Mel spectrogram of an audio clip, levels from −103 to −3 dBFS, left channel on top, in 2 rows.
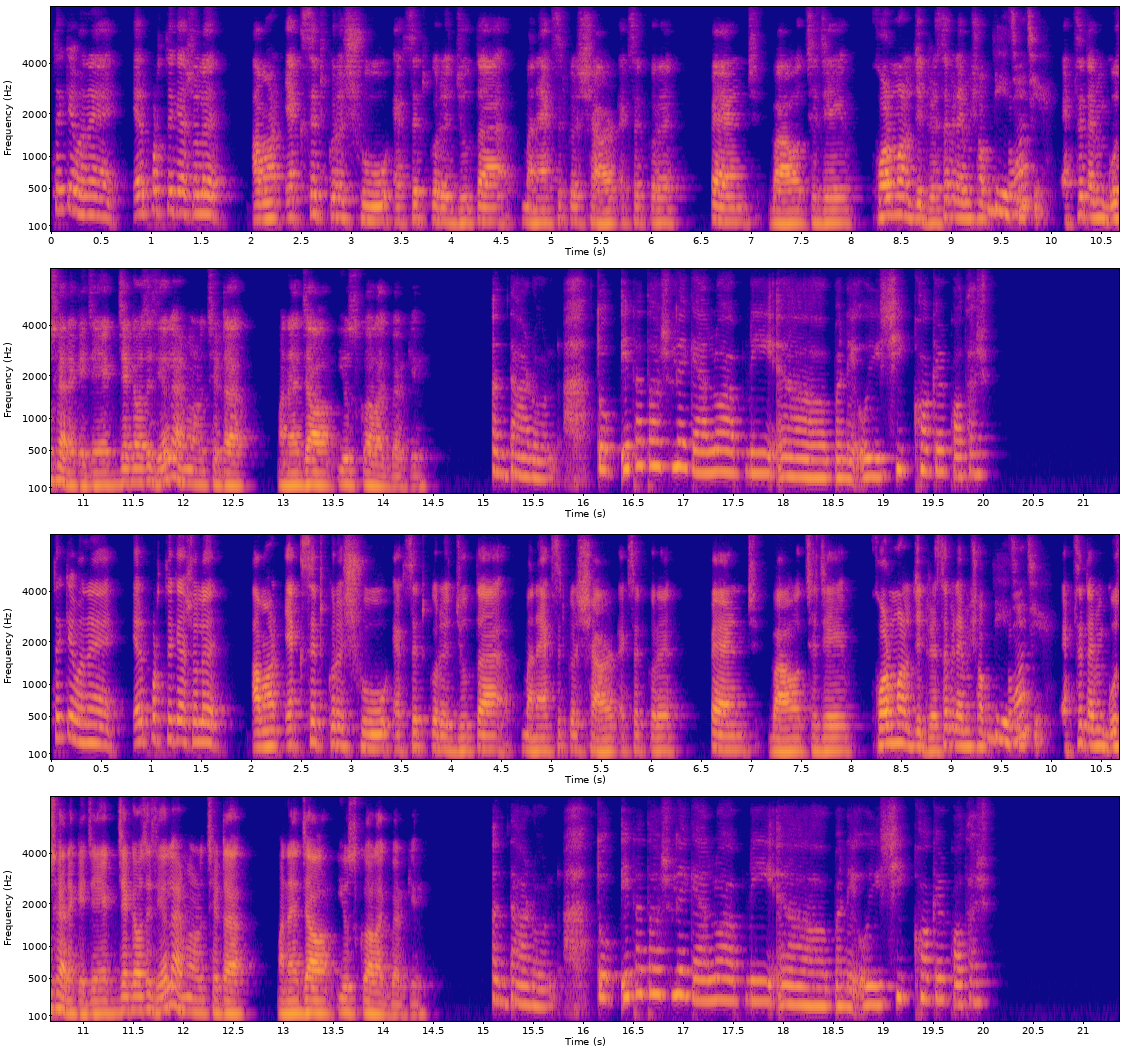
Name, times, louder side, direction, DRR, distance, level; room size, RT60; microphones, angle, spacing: voice 1, 0.0-1.7 2.0-6.2 6.6-8.0 8.2-9.8 10.2-12.6 12.9-14.4, right 2 dB, 40° right, 6 dB, 0.5 m, -33 dB
voice 2, 9.4-9.9 15.1-20.0, left 1 dB, 10° left, 3 dB, 0.5 m, -34 dB
2.7 x 2.1 x 2.8 m, 0.31 s
head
